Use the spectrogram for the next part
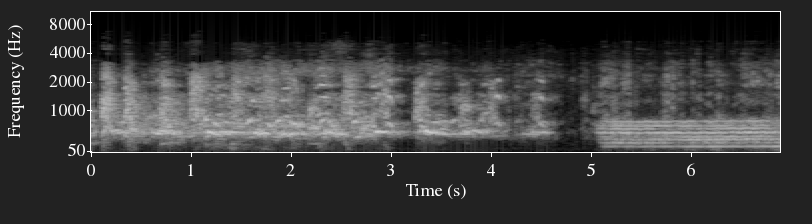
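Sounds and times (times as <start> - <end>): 
pack of sled dogs barking and yipping: 0.0 - 6.8
dog horn droning: 5.1 - 6.8.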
